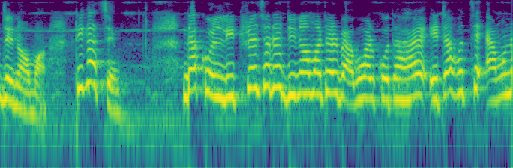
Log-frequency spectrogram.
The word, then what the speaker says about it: denouement: আজকের টপিক হচ্ছে জেনোমা হয়তো উচ্চারণের সাথে স্পেলিংটার কোন মিল নেই এটা মানে এমনি পড়তে গেলে ডিনোমেন্ট এমন উচ্চারণ হয় বাট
